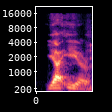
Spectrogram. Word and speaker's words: Yair: My name is better pronounced when you say yeah and ear. Yair.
